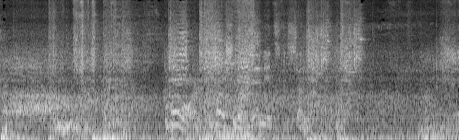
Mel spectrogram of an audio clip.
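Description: Magic spells whoosh and crackle in bursts.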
